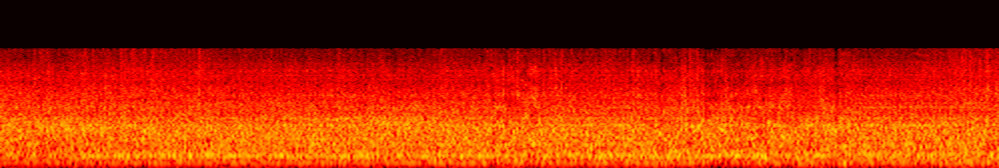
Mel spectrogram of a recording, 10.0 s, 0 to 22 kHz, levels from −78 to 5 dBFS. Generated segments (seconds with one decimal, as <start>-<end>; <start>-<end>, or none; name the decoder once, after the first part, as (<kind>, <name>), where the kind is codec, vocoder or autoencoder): 4.9-5.4 (codec, HILCodec); 6.5-8.5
